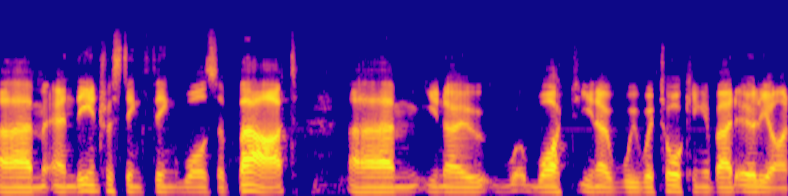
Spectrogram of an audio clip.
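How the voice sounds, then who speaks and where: In a British accent, a man speaks at a moderate pace with a fairly low pitch and fairly even intonation. His tone is bright and sharp, and the sound is dry and close with no echo. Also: quiet background. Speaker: NHS hospital IT and cyber head. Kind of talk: panel discussion.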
